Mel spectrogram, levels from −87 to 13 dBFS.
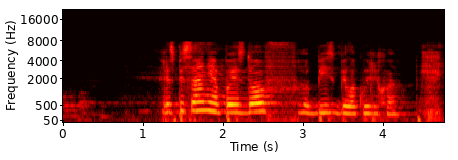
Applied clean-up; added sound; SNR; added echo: none; none; none; reverberation time 0.5 s.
